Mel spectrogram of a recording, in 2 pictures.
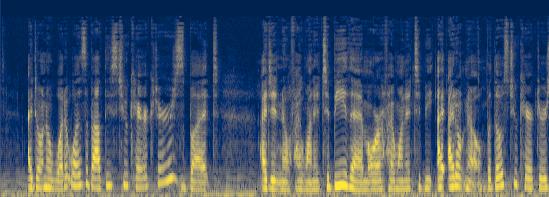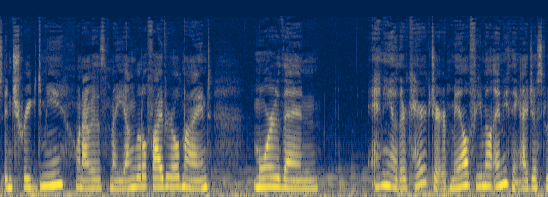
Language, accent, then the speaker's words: English; Utah, United States; When the word Salt Lake City come to mind, most people associate that with the Mormons. And yes, I grew up as one of them Mormons. I was born and raised in the Church of Jesus Christ of Latter-day Saints.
